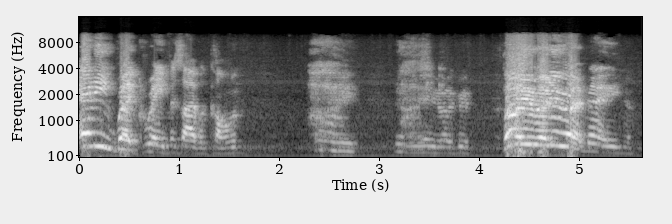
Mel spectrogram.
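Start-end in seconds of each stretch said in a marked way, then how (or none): 2.3-5.4 slow, drawn-out, strained, constipated-sounding voice. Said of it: "You sounded like you were constipated for a minute".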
